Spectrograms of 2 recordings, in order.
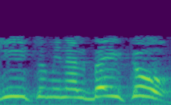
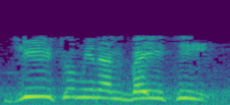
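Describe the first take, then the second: First: The last word ends without an 'i' vowel. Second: The last word ends with an 'i' vowel. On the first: The speaker calls it wrong. "لا تقول" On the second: The speaker calls it right. "بالكسر"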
